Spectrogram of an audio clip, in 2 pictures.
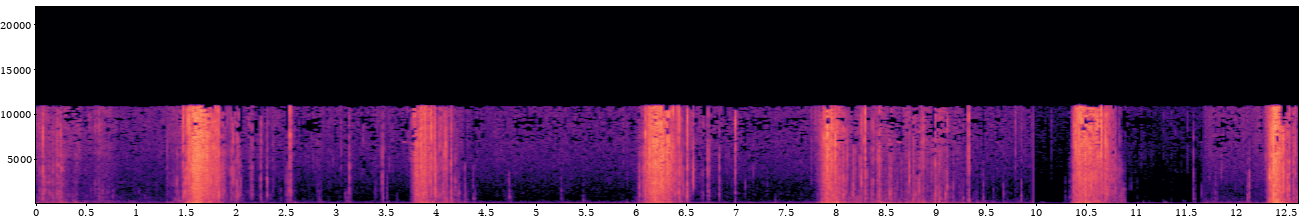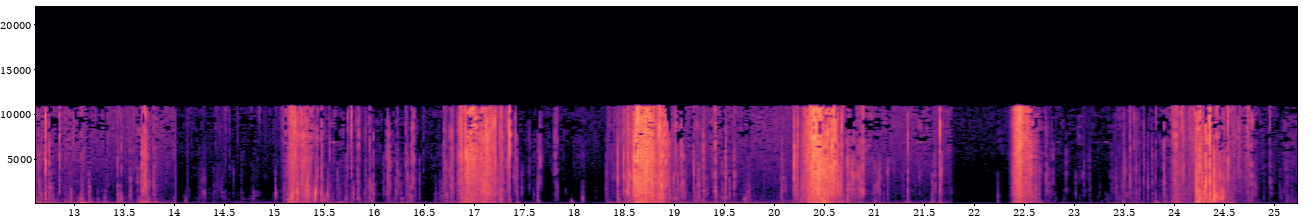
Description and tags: Plastic Bag Crunch
Percussive scrunching of a plastic bag. Stereo Tascam DR-05
asmr, bag, crinkle, crumple, crush, plastic, plastic-bag, stereo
